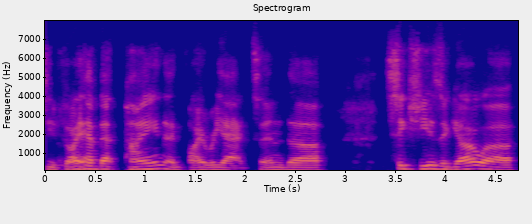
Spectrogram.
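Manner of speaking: ordinary talk, nothing marked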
